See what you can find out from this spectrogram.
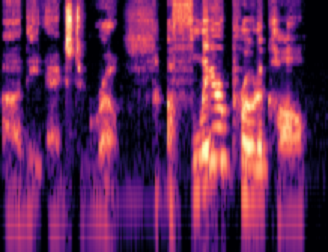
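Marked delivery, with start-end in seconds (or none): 1.7-3.0 loud voice crack breaking upward, high. Explaining IVF medication protocols, the speaker's voice cracks mid-phrase. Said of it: "my voice cracked there".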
